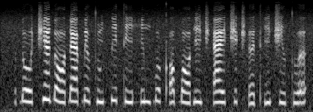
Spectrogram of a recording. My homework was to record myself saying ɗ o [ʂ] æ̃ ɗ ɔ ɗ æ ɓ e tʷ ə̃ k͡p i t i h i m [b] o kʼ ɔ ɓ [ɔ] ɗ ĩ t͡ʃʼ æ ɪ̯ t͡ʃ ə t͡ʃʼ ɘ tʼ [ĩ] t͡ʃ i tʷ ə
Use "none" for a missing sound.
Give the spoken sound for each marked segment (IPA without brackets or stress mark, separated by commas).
t͡ʃ, ɓ, ɔ, ĩ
